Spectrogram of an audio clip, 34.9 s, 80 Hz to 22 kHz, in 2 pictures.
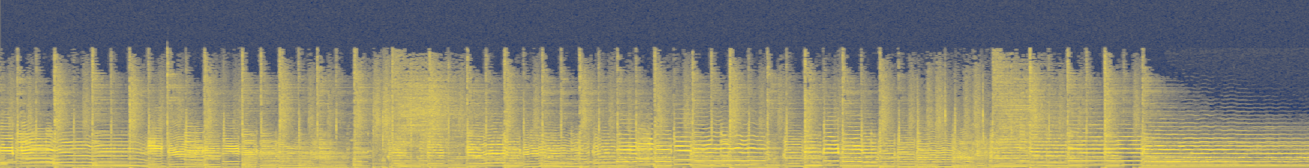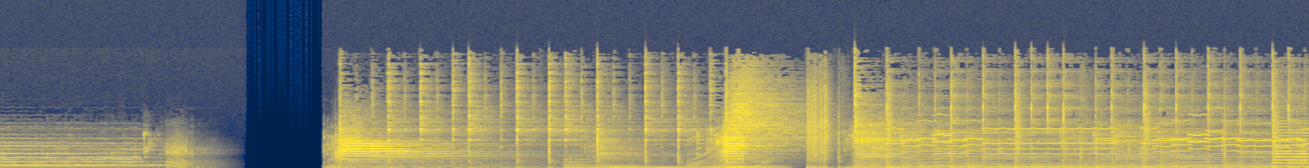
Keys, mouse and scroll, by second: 0.6 click, 2.9 click, 3.5 shift+right click, 5.9 click, 7.1 click, 7.8 right click, 10.9 click, 12.3 click, 13.1 click, 13.8 scroll up 1, 14.0 middle click, 14.5 scroll down 1, 14.7 middle click, 16.3 click, 18.6 click, 19.5 click, 19.8 middle click, 22.0 click, 23.1 click, 23.5 right click, 24.4 middle click, 27.2 click, 28.1 click, 29.3 click, 31.8 click, 32.8 click, 33.9 click.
